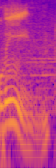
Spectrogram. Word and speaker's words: lien: paul had a federal lien and i'm not talking about like leaning on something it's called it's spelled l-e-i-n-a-lean and this is something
